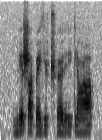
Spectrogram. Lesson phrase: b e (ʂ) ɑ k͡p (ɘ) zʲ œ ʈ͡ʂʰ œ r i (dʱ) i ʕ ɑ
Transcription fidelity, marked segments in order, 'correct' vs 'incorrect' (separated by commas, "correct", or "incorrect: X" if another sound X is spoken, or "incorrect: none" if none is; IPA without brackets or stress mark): correct, incorrect: ɛ, incorrect: t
